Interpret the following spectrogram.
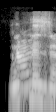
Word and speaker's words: Wednesday: Saturday, Sunday, Monday, Tuesday, Wednesday, Wednesday না, Thursday, sound হবে Wednesday, not Wednesday না, Wednesday.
